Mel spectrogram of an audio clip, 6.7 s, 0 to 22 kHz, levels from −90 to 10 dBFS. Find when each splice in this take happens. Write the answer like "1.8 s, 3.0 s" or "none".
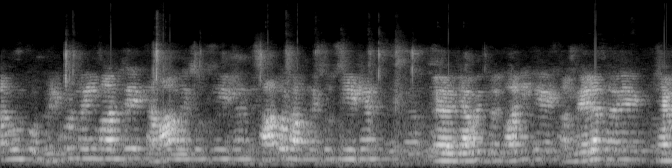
none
